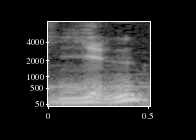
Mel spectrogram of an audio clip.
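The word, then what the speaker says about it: 飲: But those characters, se and yam, and in Mandarin they're pronounced shi and yin, they still retain their original meanings in Mandarin, and they're now just more formal ways of saying eat and drink.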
